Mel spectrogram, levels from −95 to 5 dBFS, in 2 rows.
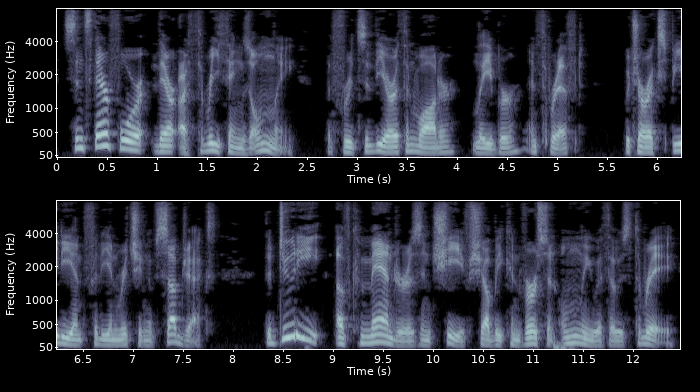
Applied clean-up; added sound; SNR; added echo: none; none; none; none.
